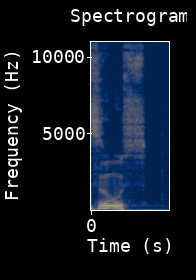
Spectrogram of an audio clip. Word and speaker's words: Zeus: I ever get bored it's Z us like okay it's Zeus okay so there you go like this is this is pretty cool I'm learning I'm learning more about Greek gods while playing Counter Strike I got to give it to guys heads up man best community ever Zeus so that's how you pronounce it Zeus Greek Greek exactly not Roman Greek right stop spamming me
